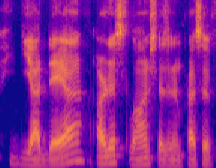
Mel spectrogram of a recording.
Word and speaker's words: Yadea: It's apparently Yadea is the Okay. correct English pronunciation, and apparently in Chinese it's Yadi.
